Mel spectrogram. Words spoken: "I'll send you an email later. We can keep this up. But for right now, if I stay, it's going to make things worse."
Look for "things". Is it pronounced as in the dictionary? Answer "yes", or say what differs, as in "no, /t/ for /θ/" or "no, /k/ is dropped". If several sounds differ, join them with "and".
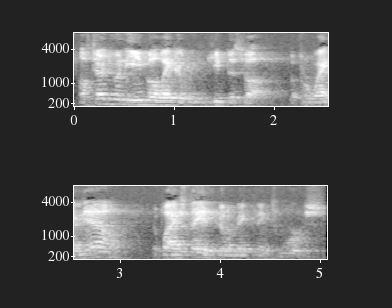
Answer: yes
